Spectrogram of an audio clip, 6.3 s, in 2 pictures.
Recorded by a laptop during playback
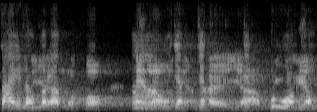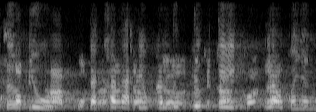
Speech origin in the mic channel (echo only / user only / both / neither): echo only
